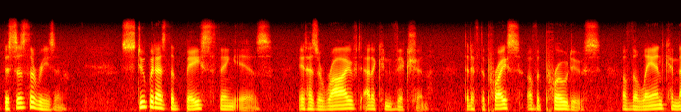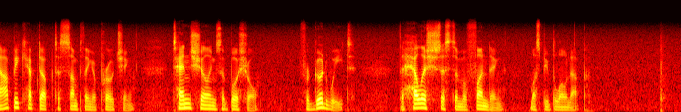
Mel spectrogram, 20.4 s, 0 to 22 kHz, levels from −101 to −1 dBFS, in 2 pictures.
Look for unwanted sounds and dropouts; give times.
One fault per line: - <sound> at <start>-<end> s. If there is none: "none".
- tap at 20.1-20.3 s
